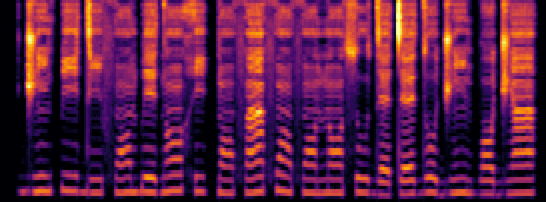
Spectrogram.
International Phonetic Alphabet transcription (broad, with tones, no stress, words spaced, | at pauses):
d͡ʒĩ˧k͡pi˧ di˨fɔ̃˨˦ be˧dɔ̃˦hi˧ k͡pɔ̃˨fã˨˦ fɔ̃˦˨fɔ̃˧nɔ̃˧ su˧dɛ˨tɛ˨˦ do˦˨d͡ʒĩ˧ bɔ˧d͡ʒã˦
